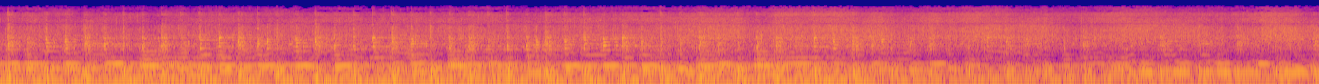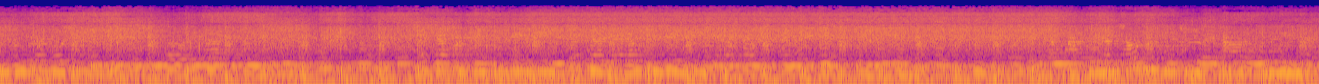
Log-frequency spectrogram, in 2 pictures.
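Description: Background music with sustained notes over the steady hiss of water jets from a dry floor fountain splashing down.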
